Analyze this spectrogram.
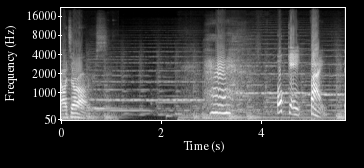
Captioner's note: l sighs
